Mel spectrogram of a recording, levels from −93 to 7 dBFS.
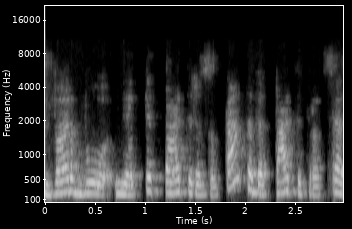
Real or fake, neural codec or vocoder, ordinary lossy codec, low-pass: real; none; AAC, 32 kbps; 10.8 kHz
